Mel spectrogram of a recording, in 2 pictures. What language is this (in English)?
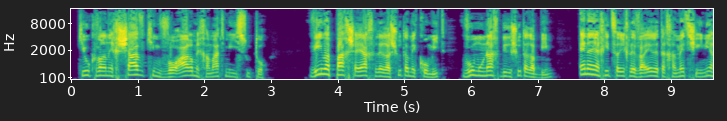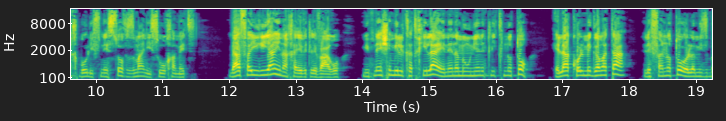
Hebrew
